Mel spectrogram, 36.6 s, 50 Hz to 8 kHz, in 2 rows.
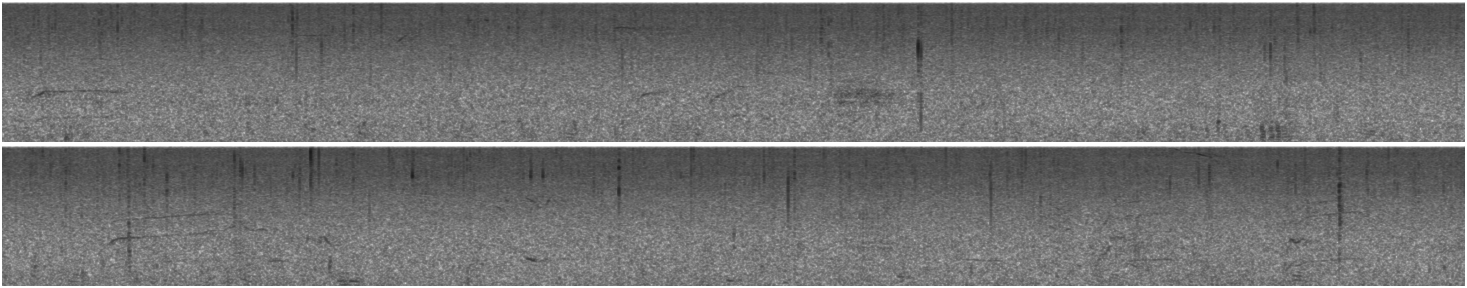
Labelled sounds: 3.7	4.0	killer whale, 3.8 to 3.9 kHz
7.7	8.2	killer whale, 0.91 to 4.7 kHz
10.4	10.7	killer whale, 1.0 to 1.2 kHz
19.6	21.0	killer whale, 0.91 to 1.8 kHz

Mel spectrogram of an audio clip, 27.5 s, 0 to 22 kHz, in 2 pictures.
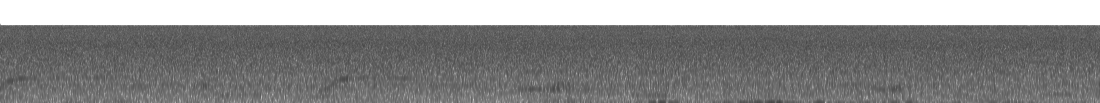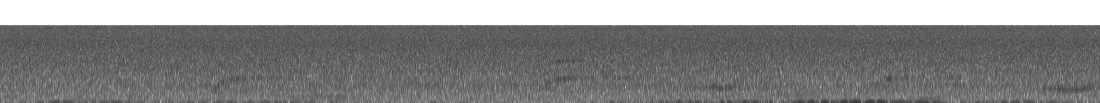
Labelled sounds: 0.0	0.4	humpback whale, 0.80 to 0.99 kHz
16.5	16.8	humpback whale, 0.80 to 1.0 kHz
20.7	21.0	humpback whale, 0.86 to 2.0 kHz

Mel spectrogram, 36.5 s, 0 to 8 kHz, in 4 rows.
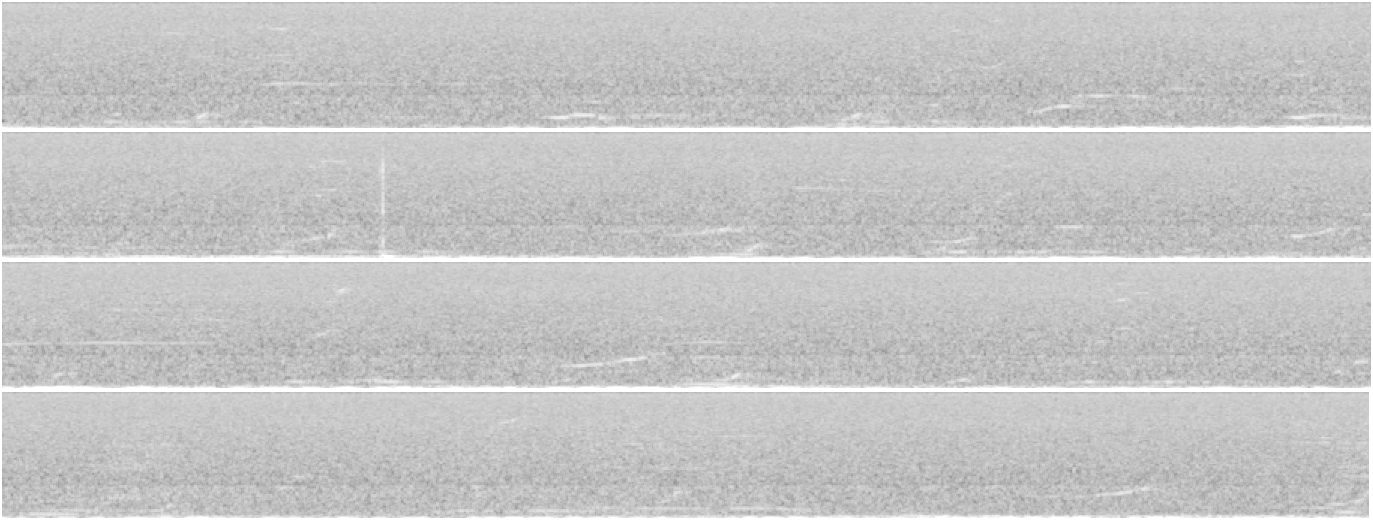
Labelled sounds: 1.7	2.1	humpback whale, 0.96 to 1.1 kHz
14.4	14.7	humpback whale, 1.9 to 2.1 kHz
18.2	18.5	humpback whale, 0.99 to 1.2 kHz
18.8	19.1	humpback whale, 1.1 to 1.2 kHz
22.8	23.1	humpback whale, 1.1 to 1.2 kHz

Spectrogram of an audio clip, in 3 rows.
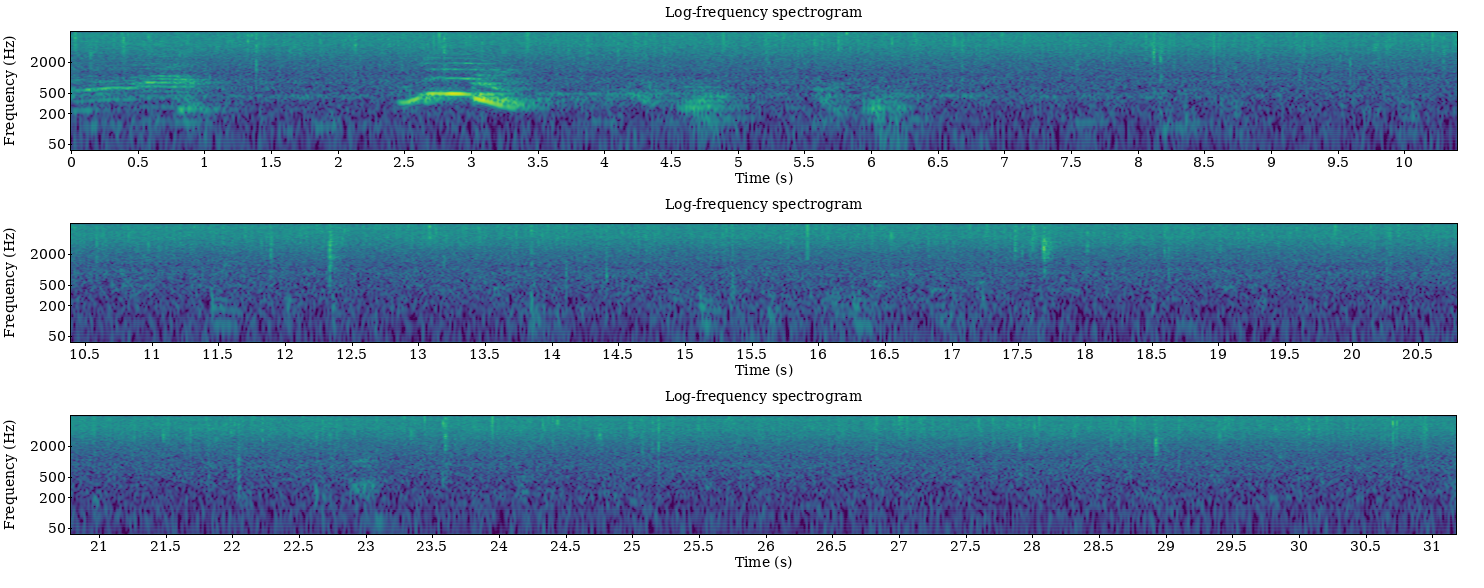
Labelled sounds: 2.6	3.2	humpback whale, 0.78 to 2.0 kHz

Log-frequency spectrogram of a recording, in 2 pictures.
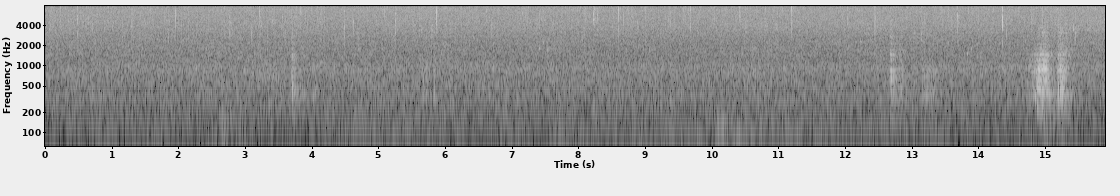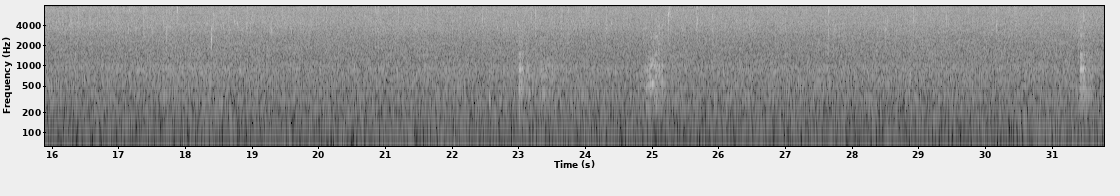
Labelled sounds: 14.8	15.1	croaking sound likely from a nearby submerged object, 0.78 to 1.6 kHz

